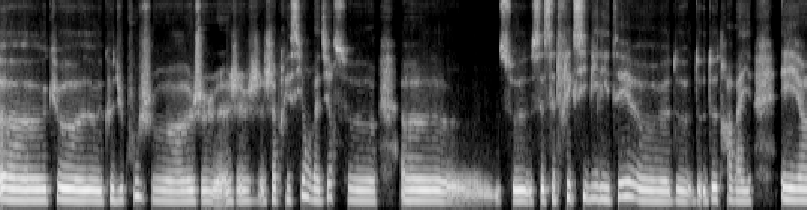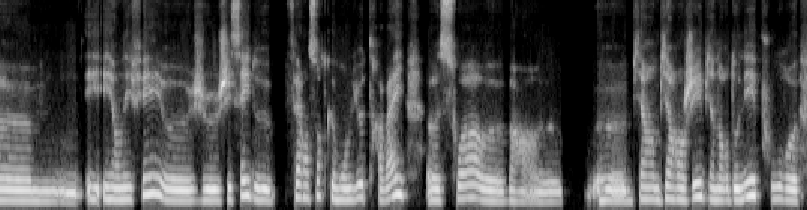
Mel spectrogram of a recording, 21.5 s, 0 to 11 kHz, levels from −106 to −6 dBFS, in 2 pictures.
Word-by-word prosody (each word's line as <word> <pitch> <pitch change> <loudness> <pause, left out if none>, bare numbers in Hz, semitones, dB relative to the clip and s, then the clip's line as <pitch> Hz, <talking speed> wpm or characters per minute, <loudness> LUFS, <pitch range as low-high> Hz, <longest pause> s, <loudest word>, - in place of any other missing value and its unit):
Heu, 170 -1 +5
que 165 -3 +6
que 180 - -3
du 170 0 -4
coup 235 +8 -3
je 160 -5 -2
je 160 -5 -1
je 165 0 -2 0.2
j'apprécie 180 +6 -3
on 220 - -2
va 175 -2 -1
dire 215 +7 -7
ce, 165 -5 -2 0.3
heu, 165 - +1 0.2
ce 330 -1 +2
ce 345 +2 +1
cette 335 - -2
flexibilité, 210 +1 -1
heu, 160 -2 +1
de 160 0 -3
de 330 - -4
de 185 - +2
travail. 160 -3 -6 0.4
Et 180 -2 +4
hem, 165 - +1
et 190 +1 -2
et 190 - 0
en 180 0 +2
effet, 255 +9 +1
heu, 165 -2 +2
je 170 +1 +2
j'essaye 185 +9 +3
de 175 -5 0 0.2
faire 215 -1 -3
en 205 - -4
sorte 235 +4 -4
que 205 - -1
mon 180 -1 0
lieu 195 +4 -1
de - - -29
travail, 210 +11 -1 0.3
heu, 170 +1 +1
soit, 200 +4 -1
heu, 160 -2 0
ben, 155 -2 -7
heu, 150 +1 -4 0.5
heu, 165 - +1
bien 185 +3 -5
bien 185 +3 -2
rangé, 185 +4 +1
bien 185 -5 -3
ordonné 180 +8 +2
pour, 190 -2 -2
heu, 165 - +2
175 Hz, 150 wpm, -23 LUFS, 165-200 Hz, 0.5 s, que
